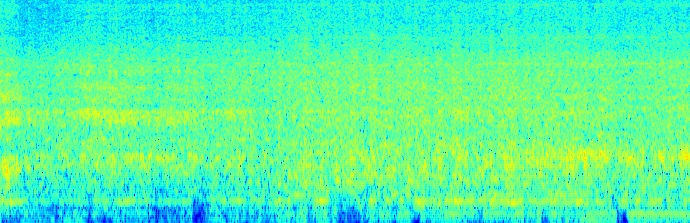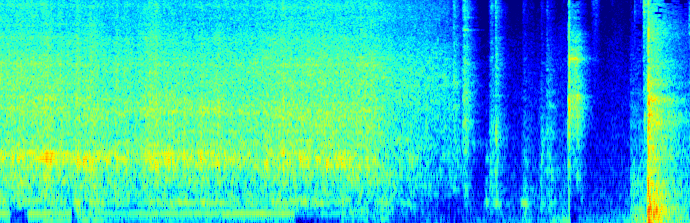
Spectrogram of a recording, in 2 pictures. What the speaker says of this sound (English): I essentially have a box drawn here that I need to cut out with the jigsaw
